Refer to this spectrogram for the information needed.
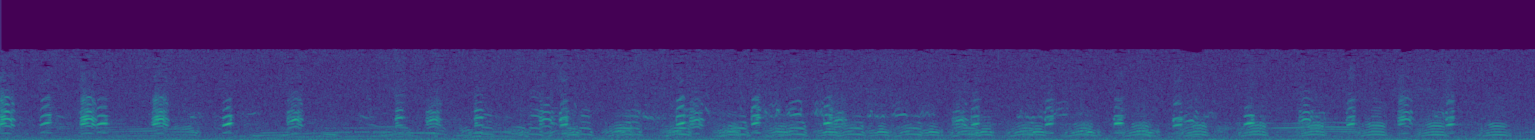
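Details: Black-winged stilt adult with its chicks: a dense run of clipped nasal kek notes mixed with thin rising and falling whistled peeps, the calling near-continuous throughout, faint low background hum.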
